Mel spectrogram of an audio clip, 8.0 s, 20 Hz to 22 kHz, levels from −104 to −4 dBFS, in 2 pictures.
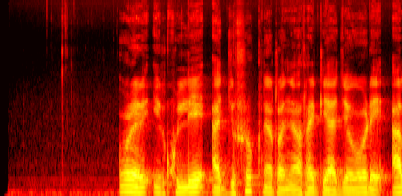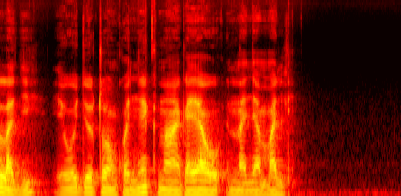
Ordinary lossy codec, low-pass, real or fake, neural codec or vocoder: none; none; real; none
